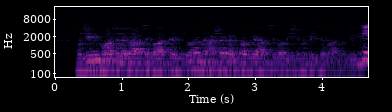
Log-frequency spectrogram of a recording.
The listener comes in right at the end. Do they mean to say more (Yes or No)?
Yes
